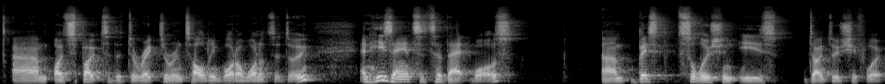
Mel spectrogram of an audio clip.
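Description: Over a silent background in a very clean recording, a man with an Australian accent talks at a moderate pace in a fairly low voice. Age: 50s. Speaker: nutritionist and police officer, shift work educator. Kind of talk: interview. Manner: frequent filler words.

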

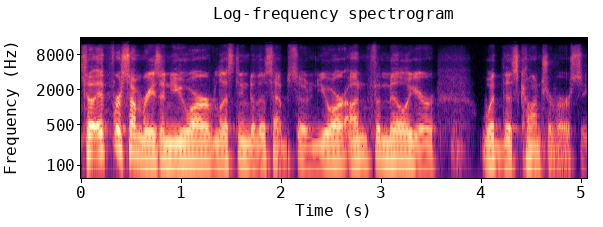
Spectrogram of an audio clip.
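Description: A man speaks at a very fast pace. His pitch is medium, and the background is quiet. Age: 30s. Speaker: podcast co-host. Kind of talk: casual film discussion podcast.

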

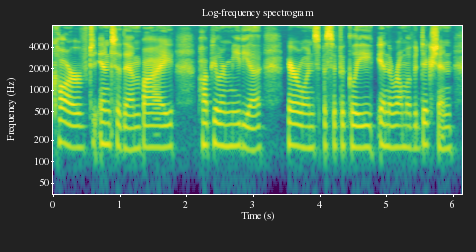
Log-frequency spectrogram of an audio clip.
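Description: A woman's voice, fairly low in pitch, unfolds at a moderate pace. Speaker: podcast host. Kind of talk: scripted intro and interview.

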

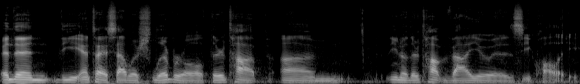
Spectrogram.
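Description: A plain, everyday voice with an American accent, moderate in pace, with fairly even intonation. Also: man, fairly low pitch for a man. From US Southwest, Arizona (Phoenix/Scottsdale). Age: 40s. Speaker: pastor. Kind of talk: casual chat.

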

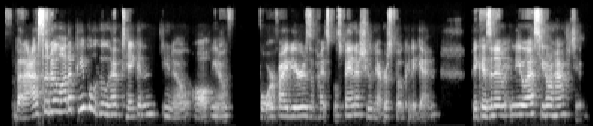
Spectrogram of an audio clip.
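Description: A woman with an American accent, high-pitched, at a very fast pace. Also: ordinary pitch variation. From Oklahoma. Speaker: French teacher. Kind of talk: casual conversation.

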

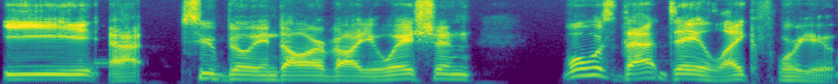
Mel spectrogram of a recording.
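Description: An ordinary speaking voice from a man at medium pitch, with ordinary pitch variation, comes through a dry, close sound with no echo and a quiet background. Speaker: podcast host. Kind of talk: interview.

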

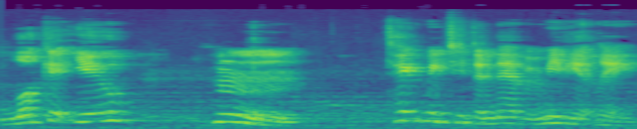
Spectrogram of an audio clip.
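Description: A man in a put-on character voice, high in pitch, at a fairly quick pace with ordinary pitch variation and clear background noise. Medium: actual play. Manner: clipped, impatient, distracted.

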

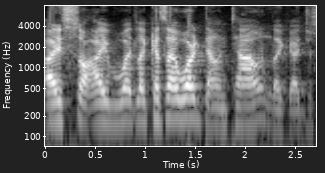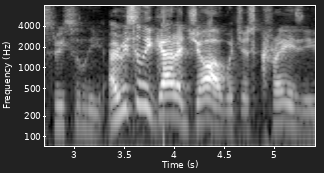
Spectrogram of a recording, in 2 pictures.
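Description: A man's fairly high, bright, sharp voice at a moderate pace, with ordinary pitch variation, hardly any pauses and big swings in loudness. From Eastern Europe. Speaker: stand-up comedian. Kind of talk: casual chat. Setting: remote call.

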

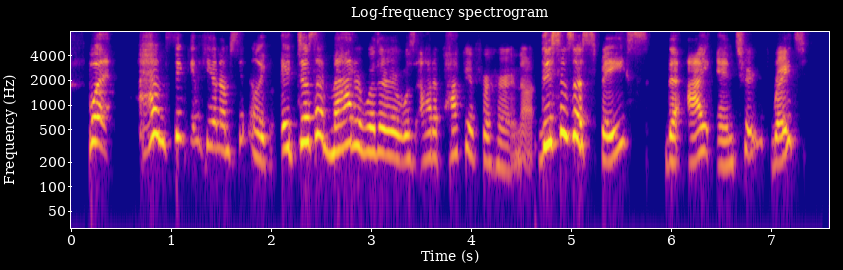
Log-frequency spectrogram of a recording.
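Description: Her pitch is high and swings very widely. The woman talks at a fairly quick pace. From Brazil. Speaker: guest. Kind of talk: casual chat.

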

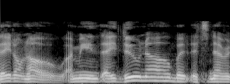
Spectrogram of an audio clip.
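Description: The man's pitch varies in an ordinary way as he speaks. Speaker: twelve-step member. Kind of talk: testimony. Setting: convention meeting room. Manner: hesitant.

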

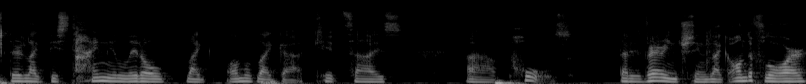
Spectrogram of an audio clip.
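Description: Speaking with a Spanish accent, a man talks at a fairly slow pace with a medium pitch. His intonation stays fairly even, and the recording is very clean with a silent background. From Mexico. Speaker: podcast co-host. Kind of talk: casual interview.

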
